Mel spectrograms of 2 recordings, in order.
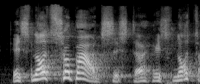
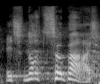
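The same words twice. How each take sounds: First: Imitating a German mission leader, raised and louder; a lightly attempted German accent, clearly a quote. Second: Put-on retrying the German accent through a laugh; a giggly second go at a German accent, higher and louder. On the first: German mission leader reassuring young lady, German accent. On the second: German leader answering the sister, laughing German accent. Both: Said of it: "I can't do the accent".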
